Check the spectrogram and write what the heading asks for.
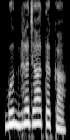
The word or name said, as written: ಬುದ್ಧಜಾತಕ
